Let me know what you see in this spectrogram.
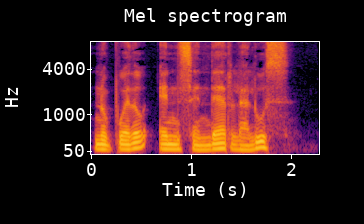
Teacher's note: the th sound has to be a s sound in Latin American Spanish. So, no puedo encender la luz.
